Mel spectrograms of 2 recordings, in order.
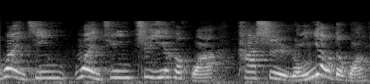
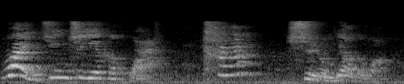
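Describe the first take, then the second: First: The stress falls on the closing words 荣耀的王. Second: The stress falls on the opening words 万军之耶和华. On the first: It stresses what he is, not who he is. The speaker calls it wrong. "就没有意思了……他只是强调他是荣耀的王" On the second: It answers the question of who the king is. The speaker calls it right. "是不是就不一样了？前面在问是谁嘛"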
